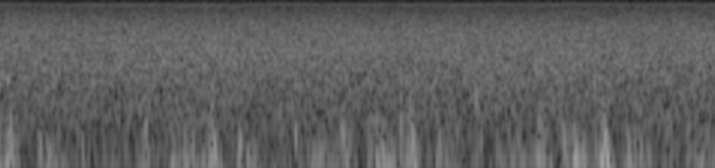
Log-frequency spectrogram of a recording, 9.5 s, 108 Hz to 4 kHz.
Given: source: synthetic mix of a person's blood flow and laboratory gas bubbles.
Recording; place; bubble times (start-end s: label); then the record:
Doppler ultrasound of blood flow; precordium
0.00-0.08 s: bubbles
2.69-2.85 s: bubbles
3.91-4.02 s: bubbles
6.32-6.40 s: bubbles
From the record:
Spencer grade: 2 (many but less than half of the cardiac periods contain bubble signals, singularly or in groups); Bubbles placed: anywhere in the cardiac cycle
